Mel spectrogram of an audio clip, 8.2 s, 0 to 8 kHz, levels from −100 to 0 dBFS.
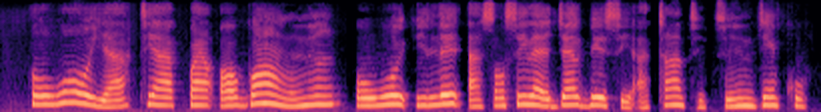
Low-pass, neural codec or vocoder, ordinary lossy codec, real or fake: none; codec, 16 kHz, 1 kbps, FunCodec, trained on LibriTTS, 50 frames a second; none; fake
